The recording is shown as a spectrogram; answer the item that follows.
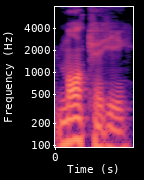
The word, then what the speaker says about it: Mulcahy: In this episode, Father Makahi, I hope I'm saying that right, Mulcahy, there you go, I probably said it right now.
